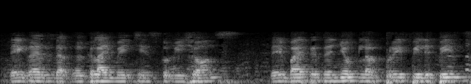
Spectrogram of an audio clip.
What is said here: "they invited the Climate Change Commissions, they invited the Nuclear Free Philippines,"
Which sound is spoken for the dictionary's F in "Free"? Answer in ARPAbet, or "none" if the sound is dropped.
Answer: P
